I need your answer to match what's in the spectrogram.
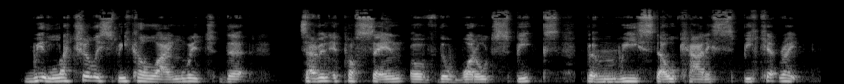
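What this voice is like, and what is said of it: Glaswegian Scottish accent. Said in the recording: “the Glaswegian accent is ... most Scottish people”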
